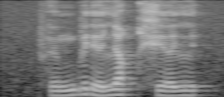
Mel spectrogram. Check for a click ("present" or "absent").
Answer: absent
